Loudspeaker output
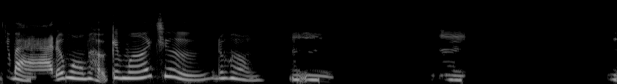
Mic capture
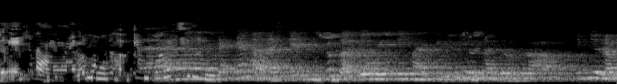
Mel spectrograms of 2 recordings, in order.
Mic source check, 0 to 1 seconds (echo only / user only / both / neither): echo only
